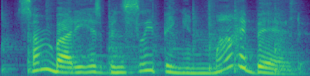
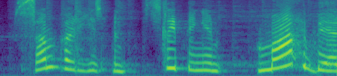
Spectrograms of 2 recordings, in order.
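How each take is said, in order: First: It is a medium-pitched, moderate voice. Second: It is a small, high, tiny voice.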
